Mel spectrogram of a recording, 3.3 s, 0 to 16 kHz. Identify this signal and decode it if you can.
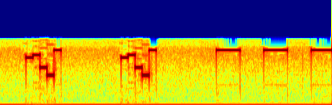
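Five-tone selective call (ZVEI), heard as quick runs of five tones, tones of about 70 ms. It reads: 89411 89411
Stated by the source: ZVEI five-tone selective call 89413 received on an SDR.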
